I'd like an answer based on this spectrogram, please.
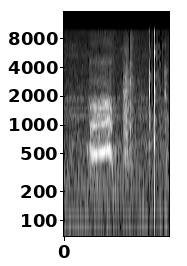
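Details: Female pet cat sitting at a bathroom window in the morning, tail wagging hard after spotting a bird, making a weird mouth sound: a half-second harmonic whine, a softer burst, then a quick run of sharp clicks.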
